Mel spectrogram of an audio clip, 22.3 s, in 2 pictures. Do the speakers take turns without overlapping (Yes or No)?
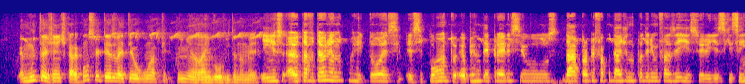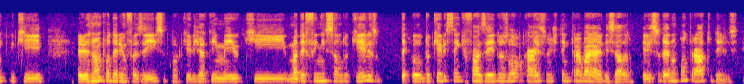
Yes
